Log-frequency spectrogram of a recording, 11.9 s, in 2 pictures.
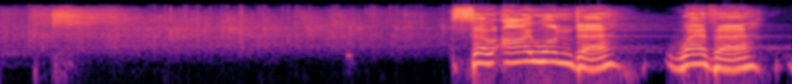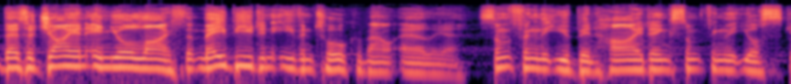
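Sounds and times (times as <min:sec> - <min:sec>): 
audience applause: 0:00.0 - 0:03.8
speech: 0:03.4 - 0:11.8.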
